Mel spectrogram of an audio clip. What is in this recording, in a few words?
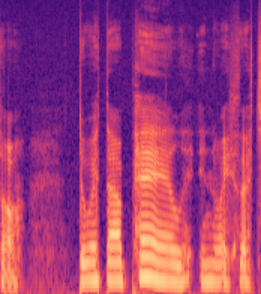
"peel", Welsh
